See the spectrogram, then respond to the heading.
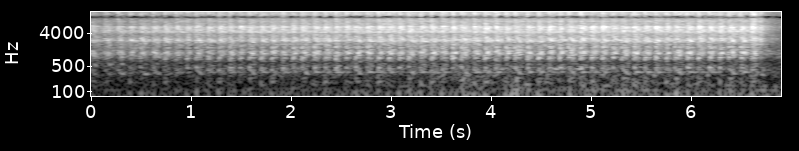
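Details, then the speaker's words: Ford Everest 3.2 diesel, brand-new dealer-supplied replacement engine built in South Africa, first start after filling with 9 L fully synthetic 5W-30 and coolant, fuel system bled; even steady idle clatter, no revving allowed, to be run in for half a day; normal idle. "รันไปก่อนนะฮะห้ามเบิ้ลห้ามอะไรทั้งสิ้นนะฮะรันไปก่อนันนี้ผมจะรันทิ้งไว้เลยครับอย่างน้อยๆครึ่งวันของวันนี้"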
